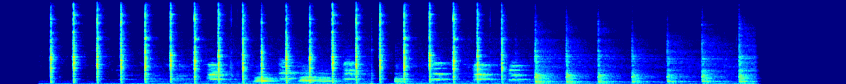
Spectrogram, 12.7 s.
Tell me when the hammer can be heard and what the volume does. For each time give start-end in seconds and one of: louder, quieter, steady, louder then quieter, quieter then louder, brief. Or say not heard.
0.7-11.3 quieter.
